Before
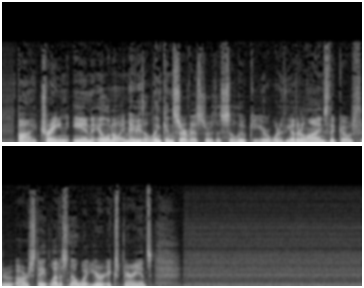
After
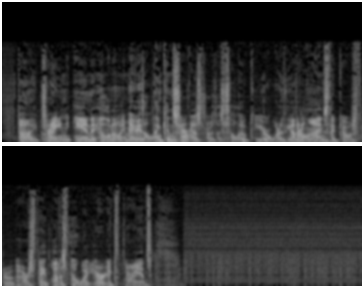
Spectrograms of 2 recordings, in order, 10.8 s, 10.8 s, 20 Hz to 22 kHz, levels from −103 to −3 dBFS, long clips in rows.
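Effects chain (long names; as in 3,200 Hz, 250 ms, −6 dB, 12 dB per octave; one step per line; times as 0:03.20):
all-pass dispersion lows, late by 60 ms, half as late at 330 Hz
gate on every frequency bin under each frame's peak −15 dB weak
level −2 dB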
